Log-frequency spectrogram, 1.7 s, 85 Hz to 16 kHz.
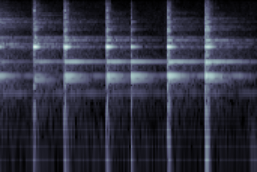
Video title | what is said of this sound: MEDITERRANEO – les azuleros, carreaux de céramique décorés, restent un des symboles du Portugal | argile naturelle cuite à 1050 degrés le son est métallique c'est un bon carreau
